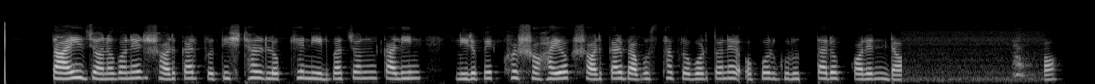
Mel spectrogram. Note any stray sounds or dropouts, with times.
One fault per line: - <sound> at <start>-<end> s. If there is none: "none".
- bark at 10.1-10.4 s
